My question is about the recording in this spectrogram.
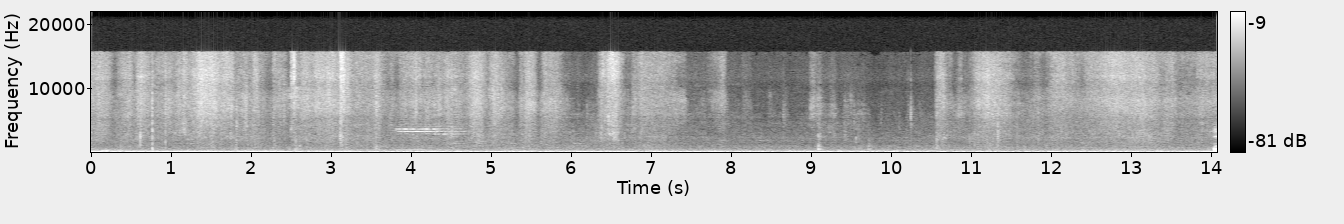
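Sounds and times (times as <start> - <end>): cloth rustling: 0.0 - 8.0
soft scratchy brushes: 0.0 - 9.6, 10.6 - 14.0
steady low hum: 0.0 - 14.0.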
